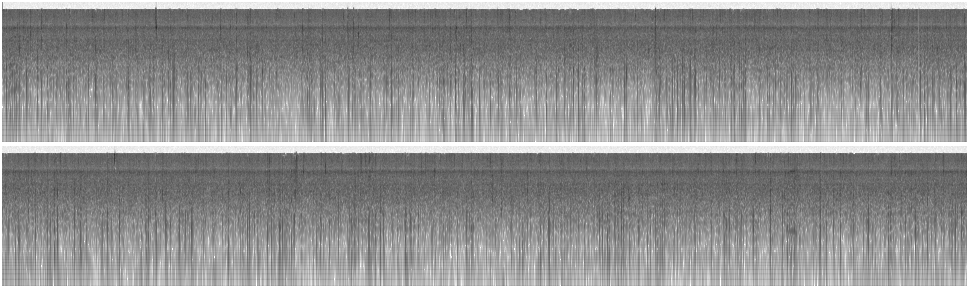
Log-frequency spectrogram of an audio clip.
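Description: Heavy rain falling steadily on stone slabs and forest leaves: a dense, even hiss of drops that does not let up.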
